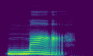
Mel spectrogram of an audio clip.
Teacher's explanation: Spoken flatly with no change in pitch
